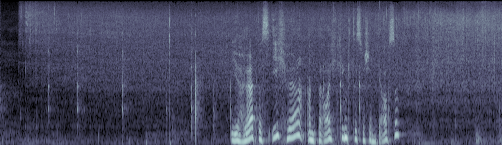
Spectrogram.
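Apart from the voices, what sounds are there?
mushrooms sizzling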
